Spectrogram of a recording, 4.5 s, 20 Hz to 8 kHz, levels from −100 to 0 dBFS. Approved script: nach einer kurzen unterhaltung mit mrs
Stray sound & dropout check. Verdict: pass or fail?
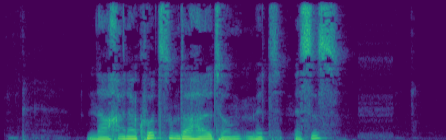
pass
